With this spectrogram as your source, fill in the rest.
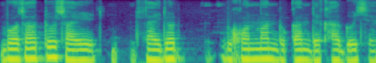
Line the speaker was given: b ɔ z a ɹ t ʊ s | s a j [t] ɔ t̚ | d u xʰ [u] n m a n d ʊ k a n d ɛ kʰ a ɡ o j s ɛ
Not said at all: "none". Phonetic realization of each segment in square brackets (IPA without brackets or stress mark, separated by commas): d, ɔ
